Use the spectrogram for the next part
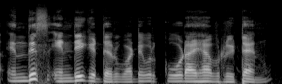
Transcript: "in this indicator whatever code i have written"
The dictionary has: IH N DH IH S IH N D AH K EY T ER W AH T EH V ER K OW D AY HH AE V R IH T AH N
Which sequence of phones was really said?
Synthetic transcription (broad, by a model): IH N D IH S IH N D AH K EY T ER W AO T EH V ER K OW D AY HH AE V R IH T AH N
